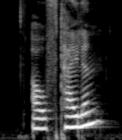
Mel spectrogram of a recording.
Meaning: 1. to divide, to divide up 2. to carve up
- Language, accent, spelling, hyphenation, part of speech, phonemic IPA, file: German, Austria, aufteilen, auf‧tei‧len, verb, /ˈaʊ̯fˌtaɪ̯lən/, De-at-aufteilen.ogg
